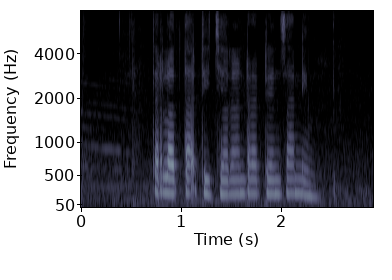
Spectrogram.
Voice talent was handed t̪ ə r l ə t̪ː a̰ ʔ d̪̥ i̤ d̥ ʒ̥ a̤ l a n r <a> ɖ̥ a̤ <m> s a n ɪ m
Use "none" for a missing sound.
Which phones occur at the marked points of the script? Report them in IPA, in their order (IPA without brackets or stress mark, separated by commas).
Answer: a, n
